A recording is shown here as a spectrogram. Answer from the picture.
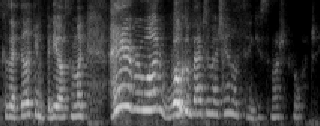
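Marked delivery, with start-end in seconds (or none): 1.4-4.2 high, loud channel greeting, tailing off; over-the-top video intro voice; peppy YouTuber intro. Acted. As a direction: parody a gushing YouTuber's welcome. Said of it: "that's how I feel like I look like on YouTube and sound like on YouTube".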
